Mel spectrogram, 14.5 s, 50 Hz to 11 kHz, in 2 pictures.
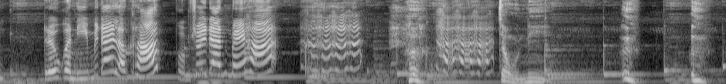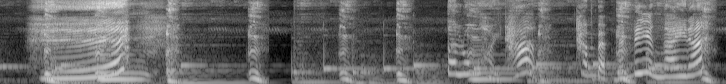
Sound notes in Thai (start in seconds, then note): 3.9 เสียงซันนี่หัวเราะ; 5.8 เสียงฮึบ ฮึบ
